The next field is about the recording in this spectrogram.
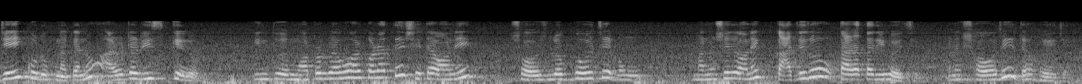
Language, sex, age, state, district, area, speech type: Bengali, female, 45-60, West Bengal, Kolkata, urban, spontaneous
